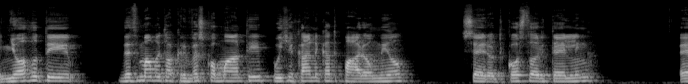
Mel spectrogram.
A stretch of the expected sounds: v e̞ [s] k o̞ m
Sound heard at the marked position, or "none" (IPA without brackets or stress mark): s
